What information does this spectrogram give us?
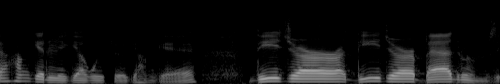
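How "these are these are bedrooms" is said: slow loud reading. Shown as a demonstration. Teacher reads with emphasis.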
